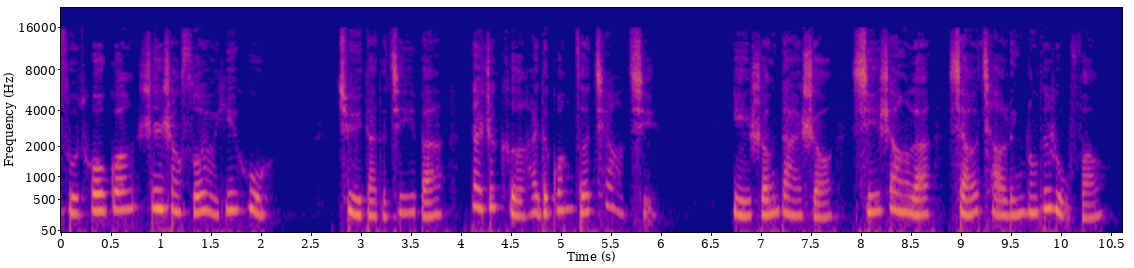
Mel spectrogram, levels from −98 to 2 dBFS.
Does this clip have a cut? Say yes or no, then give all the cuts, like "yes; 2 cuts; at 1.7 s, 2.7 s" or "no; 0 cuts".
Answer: no; 0 cuts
